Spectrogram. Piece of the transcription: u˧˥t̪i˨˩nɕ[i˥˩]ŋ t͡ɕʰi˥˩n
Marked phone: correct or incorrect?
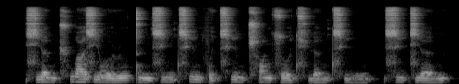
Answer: incorrect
